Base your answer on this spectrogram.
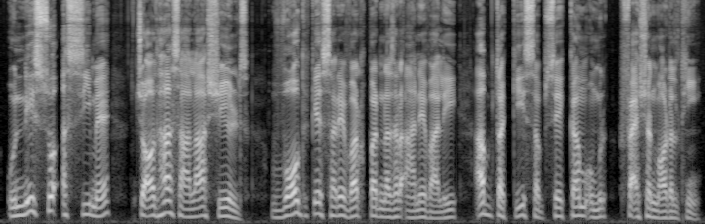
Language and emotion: Urdu, neutral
